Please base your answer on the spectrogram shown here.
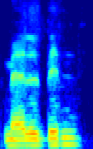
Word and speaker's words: Melbourne: Pronounced Melbourne. Melbourne.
